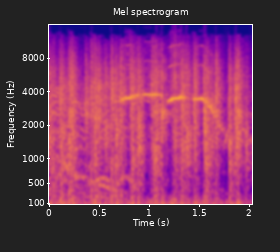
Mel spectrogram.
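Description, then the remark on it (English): An applause sound effect played on the Money Matters show: dense, crackling applause fills the whole stretch at a steady, fairly loud level, with a few high-pitched whistles and cheering voices mixed into the clapping. “The show cannot go on without the applause.”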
